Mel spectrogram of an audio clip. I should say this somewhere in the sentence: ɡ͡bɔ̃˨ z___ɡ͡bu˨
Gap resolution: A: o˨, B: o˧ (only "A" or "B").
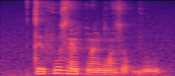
A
